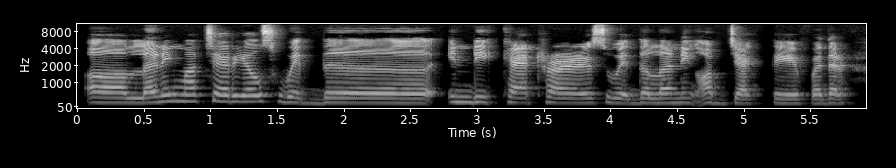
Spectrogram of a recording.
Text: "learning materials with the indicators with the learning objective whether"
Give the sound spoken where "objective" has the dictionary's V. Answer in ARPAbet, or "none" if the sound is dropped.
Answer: F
